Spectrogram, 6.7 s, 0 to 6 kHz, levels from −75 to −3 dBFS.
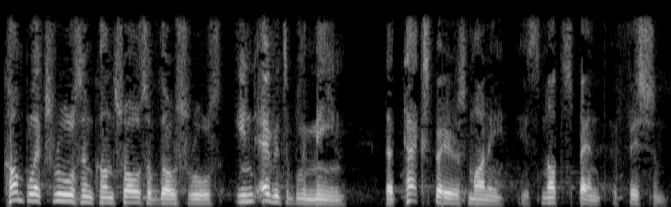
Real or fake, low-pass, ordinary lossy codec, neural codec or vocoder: real; 5.4 kHz; none; none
